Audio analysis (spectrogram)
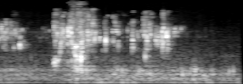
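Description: A liquid mixture for pork adobo poured into a Ninja Foodi pot, heard as quiet splashing and dribbling in short bursts, close and faint, with no talk.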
